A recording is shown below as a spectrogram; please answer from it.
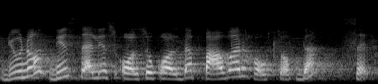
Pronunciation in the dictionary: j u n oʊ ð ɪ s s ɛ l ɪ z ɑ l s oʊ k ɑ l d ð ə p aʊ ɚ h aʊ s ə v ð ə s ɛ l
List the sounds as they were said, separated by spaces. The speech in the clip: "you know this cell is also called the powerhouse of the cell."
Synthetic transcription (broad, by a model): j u n oʊ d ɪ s s ɛ l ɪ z ɑ l s oʊ k ɑ l d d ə p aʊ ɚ h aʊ s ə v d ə s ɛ l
